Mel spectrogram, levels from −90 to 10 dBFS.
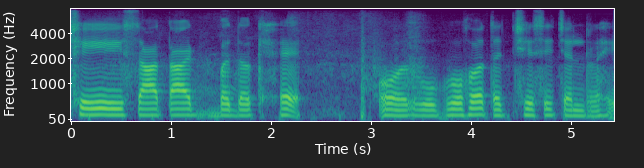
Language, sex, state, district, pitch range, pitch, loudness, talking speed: Hindi, female, Goa, North and South Goa, 150-165 Hz, 160 Hz, -16 LUFS, 145 wpm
